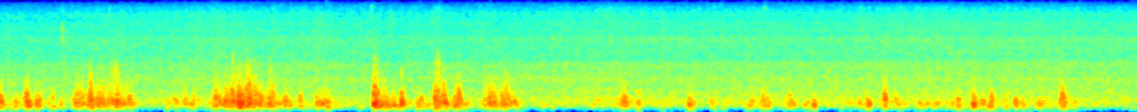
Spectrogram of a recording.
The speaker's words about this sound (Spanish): Aquí la ventana que abro, el viento viene de lado, por tanto no viene de frente y se puede oír bien el ruido que provoca. Oís bosque, árboles movidos y mar toda la vez.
